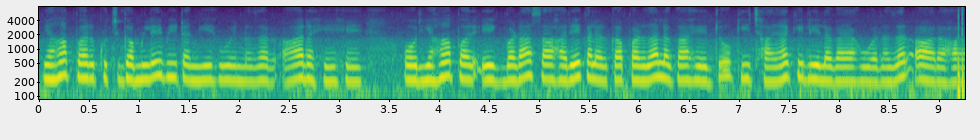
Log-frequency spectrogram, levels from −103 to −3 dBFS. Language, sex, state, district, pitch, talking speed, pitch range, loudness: Hindi, male, Rajasthan, Jaipur, 225 Hz, 215 wpm, 215-240 Hz, -15 LUFS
